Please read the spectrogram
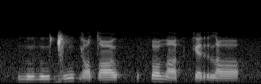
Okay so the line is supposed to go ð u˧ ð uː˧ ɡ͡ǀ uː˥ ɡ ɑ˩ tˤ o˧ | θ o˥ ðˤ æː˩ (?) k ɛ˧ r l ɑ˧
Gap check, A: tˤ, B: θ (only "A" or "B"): B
